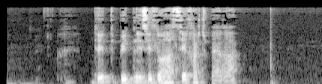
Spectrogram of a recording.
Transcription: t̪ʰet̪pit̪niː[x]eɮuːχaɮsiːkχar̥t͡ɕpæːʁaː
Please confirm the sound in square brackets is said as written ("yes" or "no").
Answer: no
